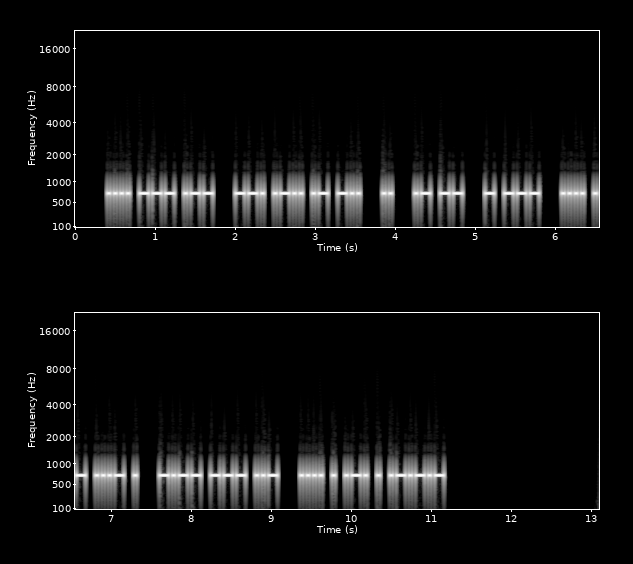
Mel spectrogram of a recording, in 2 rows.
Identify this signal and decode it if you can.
Morse code, heard as a keyed tone, about 30 wpm, 700 Hz. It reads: HOW GLAD I AM TO HAVE YOU HERE.
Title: Sentences from Top 1000 Words - Review Part 2 - 30wpm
